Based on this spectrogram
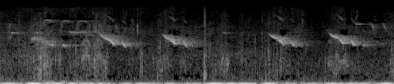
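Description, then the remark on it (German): A loud, dense chorus of thousands of black-headed gulls calling continuously in a moorland landscape, with sharp descending squawks repeating about once a second over a constant background wash of many birds. “Das sind tausende Lachmöwen.”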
